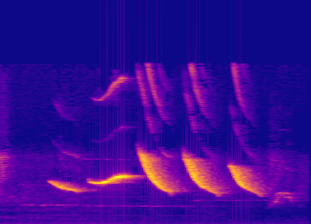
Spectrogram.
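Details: Male rufous-collared sparrow singing to prompt females: two drawn-out high whistles climbing slightly, then three forceful downward-sweeping notes at a steady pace, ending on a brief lower trill-like note.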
